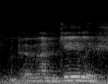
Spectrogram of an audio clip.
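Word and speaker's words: evangelisch: for the church body that's you know luther evangelish. Did I pronounce that roughly right Dave? Evangelish.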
